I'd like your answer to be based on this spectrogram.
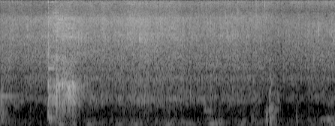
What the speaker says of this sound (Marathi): सगळी भेंडी तेलात सोडून झाली आहे। आता मी एकदा हलवते ती।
